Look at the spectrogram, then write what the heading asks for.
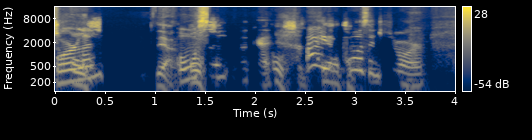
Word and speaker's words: Olsen: Could you pronounce that for me? It's Orland.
